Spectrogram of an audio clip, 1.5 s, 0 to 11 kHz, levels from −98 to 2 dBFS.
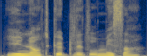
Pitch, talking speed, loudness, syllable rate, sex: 195 Hz, 205 wpm, -17 LUFS, 5.2 syllables/s, female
